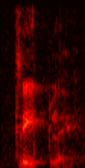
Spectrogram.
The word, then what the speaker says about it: triple: it's written exactly the same way but it's pronounced triple so a triplet can be made in a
